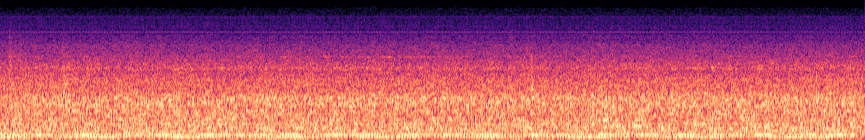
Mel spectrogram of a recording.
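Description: Near silence: a faint steady hiss with a low hum.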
